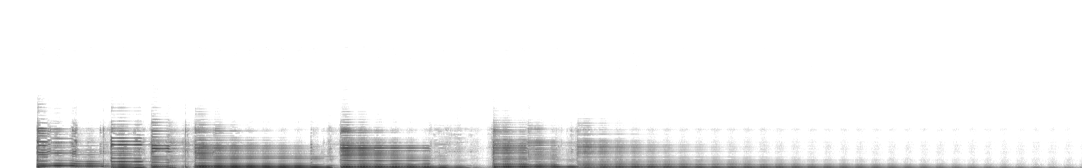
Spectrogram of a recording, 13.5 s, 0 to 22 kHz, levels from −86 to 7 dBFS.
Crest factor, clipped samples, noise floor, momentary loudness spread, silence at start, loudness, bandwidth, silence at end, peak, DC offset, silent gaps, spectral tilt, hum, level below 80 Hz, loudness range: 18 dB; under 0.1%; -49 dBFS; 20 LU; 0.45 s; -21 LUFS; 6.4 kHz; 0.35 s; -4 dBFS; under 0.1%; none; -8 dB/octave; none; -48 dBFS; 17 LU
